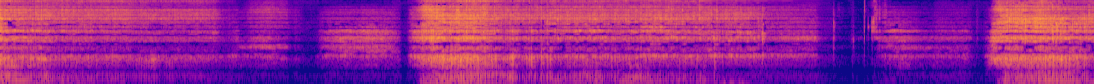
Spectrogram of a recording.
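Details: Loud, rough snoring breaths in bursts with short pauses, from a sleeping dog lying on the floor.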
